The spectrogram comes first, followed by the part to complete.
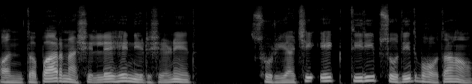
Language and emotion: Goan Konkani, sad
